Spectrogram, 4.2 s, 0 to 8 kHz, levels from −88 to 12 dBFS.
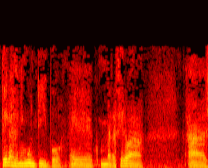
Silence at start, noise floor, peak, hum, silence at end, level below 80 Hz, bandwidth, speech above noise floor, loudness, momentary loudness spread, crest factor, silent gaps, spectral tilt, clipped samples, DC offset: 0.05 s; -43 dBFS; -4 dBFS; none; 0 s; -44 dBFS; 6 kHz; 22 dB; -22 LUFS; 22 LU; 18 dB; none; -9 dB/octave; under 0.1%; under 0.1%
